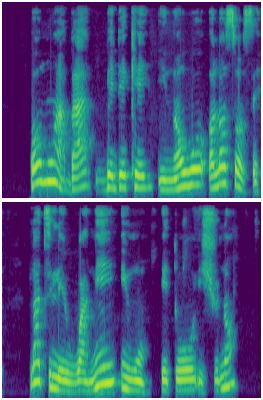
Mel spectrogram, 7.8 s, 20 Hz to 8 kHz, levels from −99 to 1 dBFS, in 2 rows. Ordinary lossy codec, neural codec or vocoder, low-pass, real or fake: none; none; 7.2 kHz; real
